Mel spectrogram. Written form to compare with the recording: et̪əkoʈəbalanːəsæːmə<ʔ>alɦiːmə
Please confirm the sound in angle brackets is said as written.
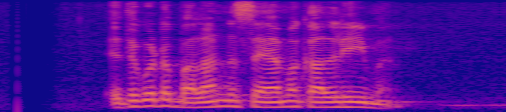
no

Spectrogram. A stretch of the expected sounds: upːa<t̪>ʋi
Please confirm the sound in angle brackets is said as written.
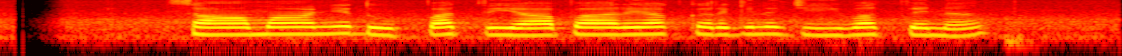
yes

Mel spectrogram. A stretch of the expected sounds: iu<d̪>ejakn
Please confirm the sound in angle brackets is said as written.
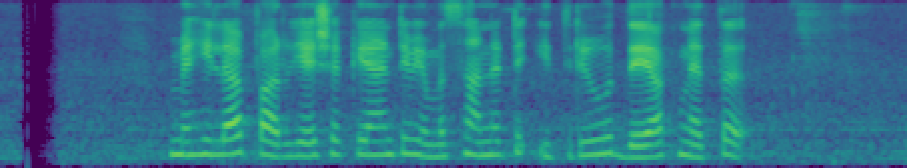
yes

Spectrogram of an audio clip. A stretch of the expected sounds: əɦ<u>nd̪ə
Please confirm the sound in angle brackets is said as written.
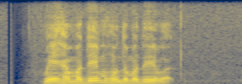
no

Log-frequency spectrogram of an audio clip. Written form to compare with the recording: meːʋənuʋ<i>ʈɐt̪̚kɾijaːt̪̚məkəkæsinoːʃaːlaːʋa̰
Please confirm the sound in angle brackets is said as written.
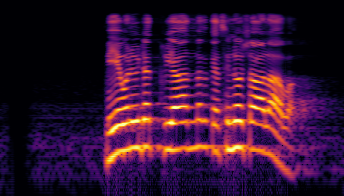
yes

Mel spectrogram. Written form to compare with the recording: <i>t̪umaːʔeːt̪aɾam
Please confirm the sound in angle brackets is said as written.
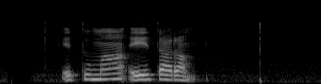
no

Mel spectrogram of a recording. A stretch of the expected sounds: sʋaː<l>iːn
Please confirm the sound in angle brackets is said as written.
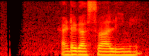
yes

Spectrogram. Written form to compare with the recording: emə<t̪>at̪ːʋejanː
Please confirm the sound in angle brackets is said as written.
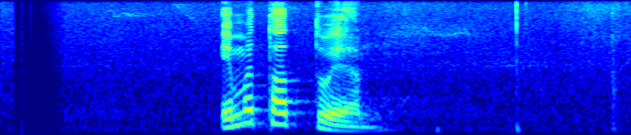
yes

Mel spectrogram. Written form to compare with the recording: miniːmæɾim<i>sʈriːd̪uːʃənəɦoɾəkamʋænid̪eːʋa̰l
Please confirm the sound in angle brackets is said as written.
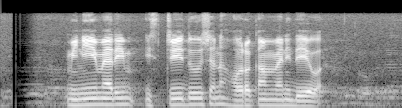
yes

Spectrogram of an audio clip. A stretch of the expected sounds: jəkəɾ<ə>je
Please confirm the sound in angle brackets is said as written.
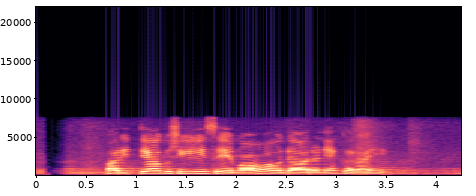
no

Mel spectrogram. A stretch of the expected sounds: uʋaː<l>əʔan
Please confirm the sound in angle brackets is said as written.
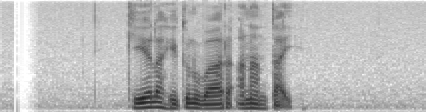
no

